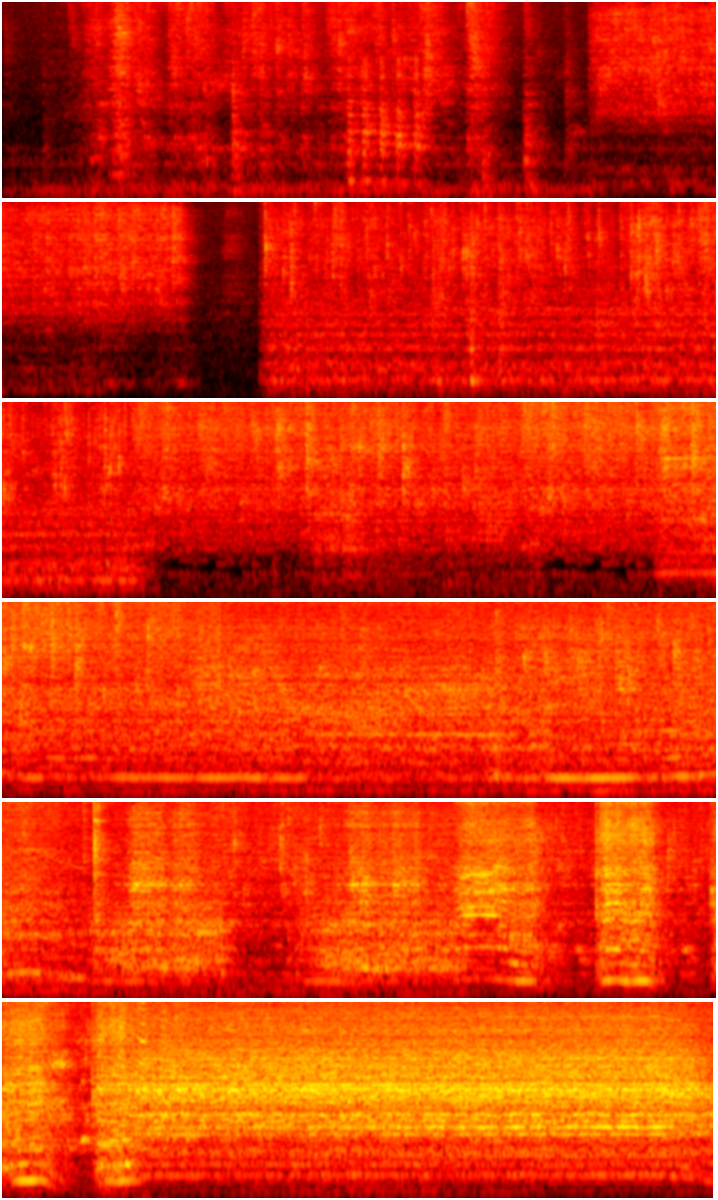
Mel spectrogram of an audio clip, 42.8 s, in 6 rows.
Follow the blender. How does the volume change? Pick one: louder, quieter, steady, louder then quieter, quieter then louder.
louder.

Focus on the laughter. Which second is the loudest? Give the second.
37 s.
